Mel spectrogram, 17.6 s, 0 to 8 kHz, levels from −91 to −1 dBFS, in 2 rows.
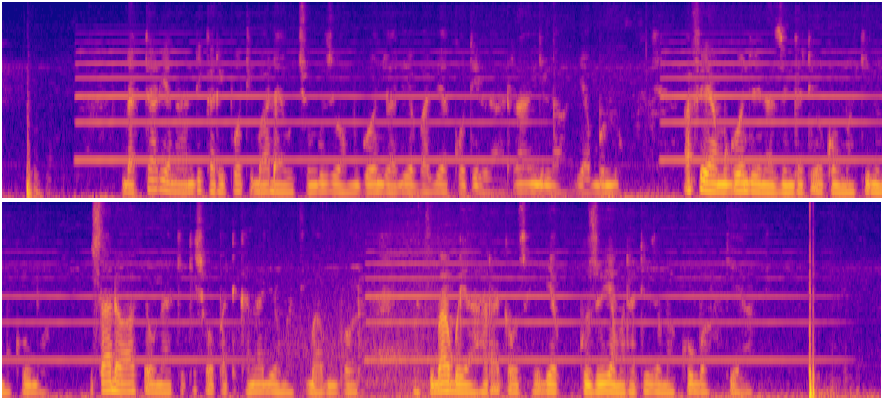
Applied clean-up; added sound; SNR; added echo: none; Wind instrument, woodwind instrument + Bus; 14 dB; none.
